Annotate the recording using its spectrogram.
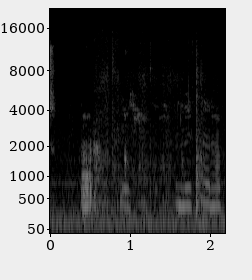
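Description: Faint, short children's voices, heard at low level through the playback of the shared video.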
